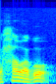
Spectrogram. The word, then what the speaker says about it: 하와: 하와가, 이 하와라는 것은 히브리어로 말하는 발음이에요. 히브리 발음은 하와고 영어로 하면 이브라고 그래요. 근데 하와가 더 정확한 말이죠.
